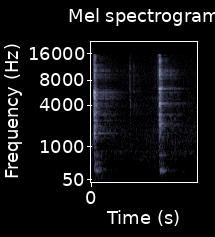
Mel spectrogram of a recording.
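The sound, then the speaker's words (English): Two crisp, bright clock ticks land about a second apart, each a sharp click with a brief metallic ring, heard alone against a quiet background. “Remember something. The clock is ticking.”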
